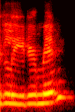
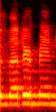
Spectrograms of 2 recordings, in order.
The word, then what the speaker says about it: Lederman: Lederman. Letterman, it's pronounced Letterman.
